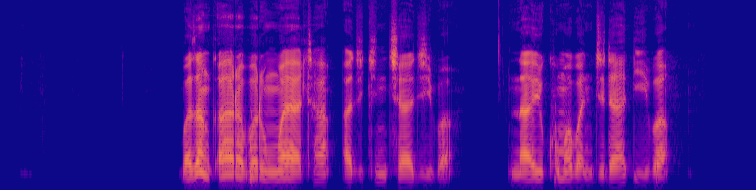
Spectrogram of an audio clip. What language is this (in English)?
Hausa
